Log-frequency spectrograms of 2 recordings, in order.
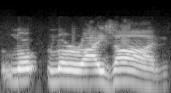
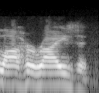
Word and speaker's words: L'Horizon: And I was just informed the other day from the old president of the Disneyland Hotel that it's L'Horizon, it's not La Horizon. He said everybody's been pronouncing it wrong.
